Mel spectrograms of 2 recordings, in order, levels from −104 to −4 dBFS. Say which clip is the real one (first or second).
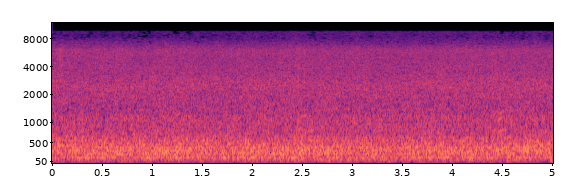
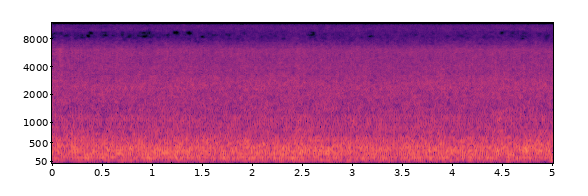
first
